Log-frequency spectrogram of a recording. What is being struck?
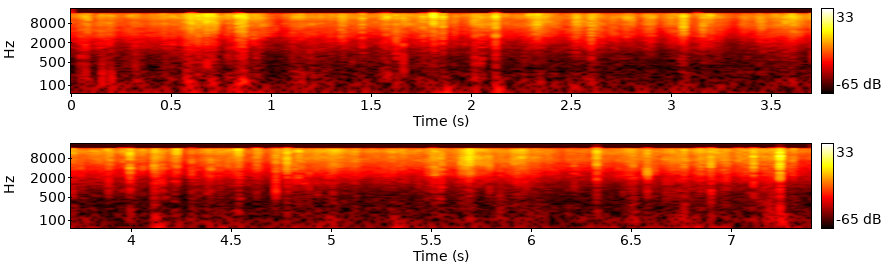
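Crumpled cardboard shred strips.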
